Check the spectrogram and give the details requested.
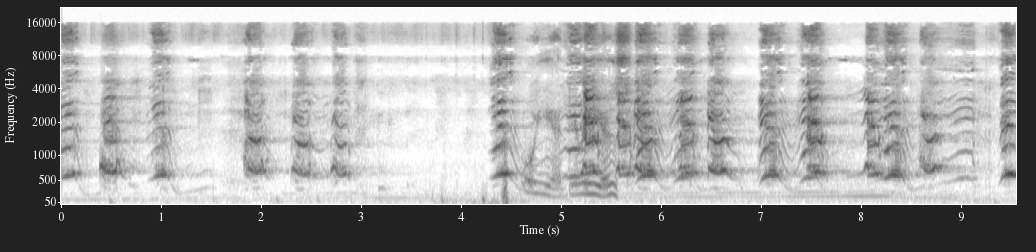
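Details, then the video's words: Three beagles, Athena and Zeus aged eleven and River aged three, hunting squirrels on April 21, 2020; overlapping yelping bays in bursts, a short pause near the middle, then a dense run of excited calls from several dogs. "Beagles Hunting Squirrels"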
